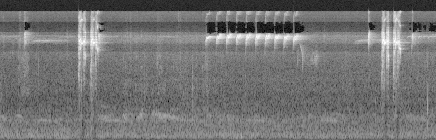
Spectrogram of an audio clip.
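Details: Blue-crowned hanging parrot calling to provoke rivals: a sharp high double squeak, then a quick series of about ten thin, very high chips, ending with another double squeak.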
